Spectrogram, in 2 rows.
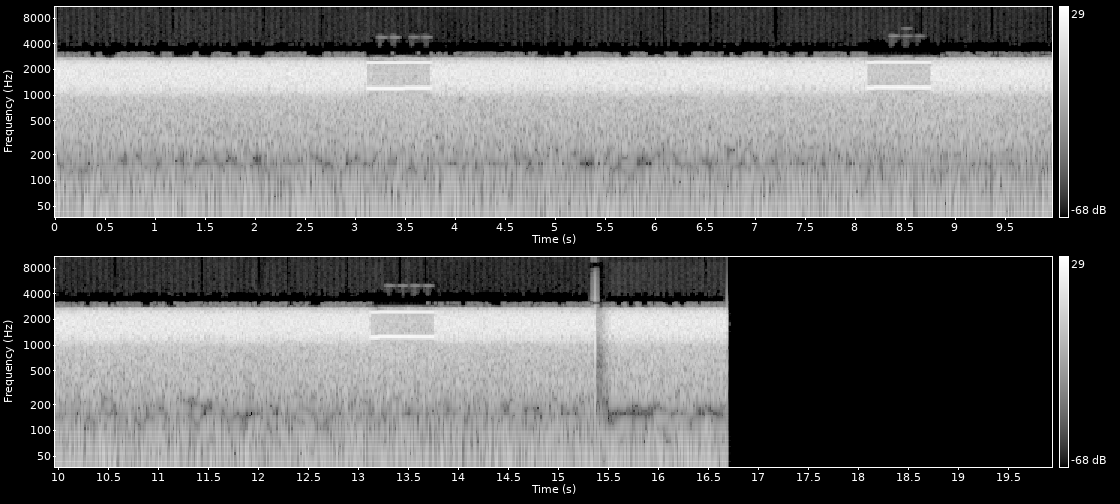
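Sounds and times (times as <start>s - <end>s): radio signal hissing buzz: 9.7s - 16.6s.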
